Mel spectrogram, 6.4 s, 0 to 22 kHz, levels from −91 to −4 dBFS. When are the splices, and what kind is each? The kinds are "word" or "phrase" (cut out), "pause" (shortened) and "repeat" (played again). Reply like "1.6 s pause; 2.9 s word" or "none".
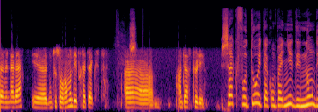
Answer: none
